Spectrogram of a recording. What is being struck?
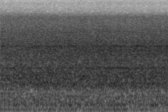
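Nothing is struck.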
